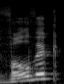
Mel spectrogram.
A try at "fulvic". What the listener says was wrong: Not vulvic. You just said vulvic, and vulvic sounded like a disease of the vulva.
